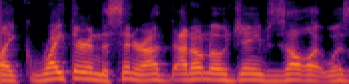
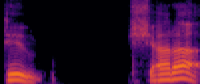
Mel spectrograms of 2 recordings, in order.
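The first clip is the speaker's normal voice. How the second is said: stage whisper, half-whispered. Retelling what a friend said at a booth: imitating a half-whisper. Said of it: "my friend whispered to me".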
